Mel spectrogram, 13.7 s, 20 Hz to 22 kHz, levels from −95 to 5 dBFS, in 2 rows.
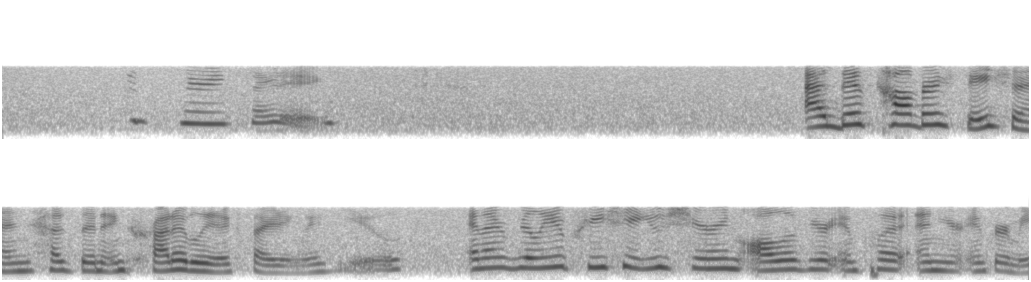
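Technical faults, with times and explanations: No technical faults are present: the speech arrives through a standard telephone channel limited to roughly 200 Hz to 3.7 kHz, with the room's own background noise sitting about 22 dB below it.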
